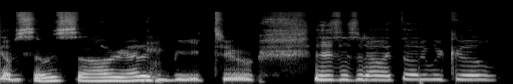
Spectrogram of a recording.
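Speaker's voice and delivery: very high, tearful sobbing through the words. A player voices an inconsolable character muttering apologies, sobbing. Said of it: "I'm just sobbing and just um".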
